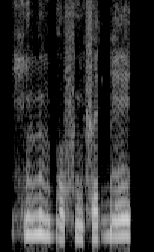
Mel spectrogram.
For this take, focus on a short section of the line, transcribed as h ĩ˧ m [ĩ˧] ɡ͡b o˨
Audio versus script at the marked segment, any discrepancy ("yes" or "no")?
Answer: no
